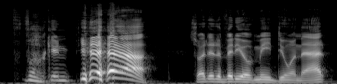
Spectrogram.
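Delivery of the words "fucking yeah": loud, higher, very slow victory cry; triumphant whoop. Retold or imitated. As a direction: drag out a huge win. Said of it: "he's like".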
